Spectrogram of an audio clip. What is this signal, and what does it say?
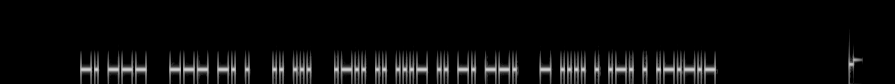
Morse code, heard as a keyed tone, about 34 wpm, 700 Hz. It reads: NO ONE IS LIVING THERE.
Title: Sentences from Top 1100 Words 35wpm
